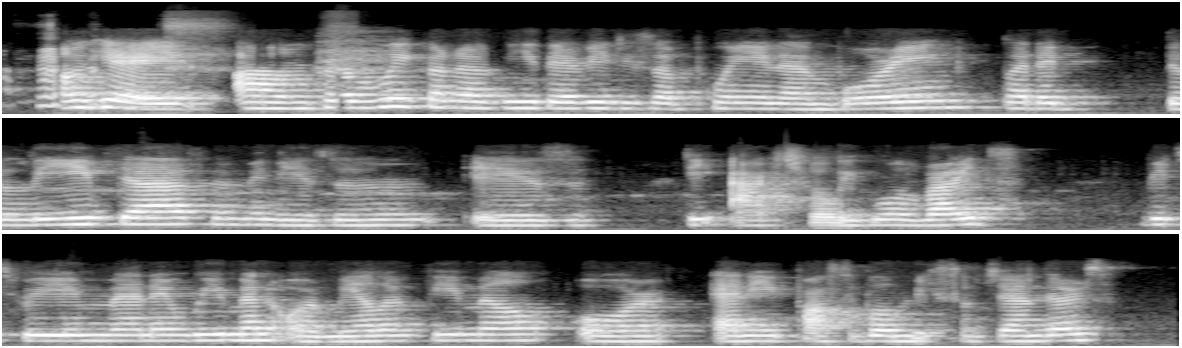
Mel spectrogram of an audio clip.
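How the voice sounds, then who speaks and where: Speaking in an Italian accent, a woman with a medium-pitched voice talks at a moderate pace in a monotone, flat intonation. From Italy. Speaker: booktuber. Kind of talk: casual discussion. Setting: livestream.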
